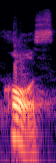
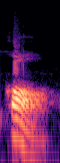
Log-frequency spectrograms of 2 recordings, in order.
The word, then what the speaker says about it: corps: CORPS is a French word. It's not called cause. Everybody say core. The P and the S are silent, and the word is pronounced as core, the same way you would have pronounced CORE.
